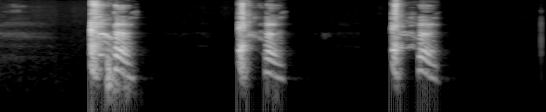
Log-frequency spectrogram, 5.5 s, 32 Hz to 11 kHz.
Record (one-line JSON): {"three_cough_length": "5.5 s", "three_cough_amplitude": 32767, "three_cough_signal_mean_std_ratio": 0.31, "survey_phase": "alpha (2021-03-01 to 2021-08-12)", "age": "45-64", "gender": "Female", "wearing_mask": "No", "symptom_none": true, "smoker_status": "Never smoked", "respiratory_condition_asthma": false, "respiratory_condition_other": false, "recruitment_source": "REACT", "submission_delay": "1 day", "covid_test_result": "Negative", "covid_test_method": "RT-qPCR"}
